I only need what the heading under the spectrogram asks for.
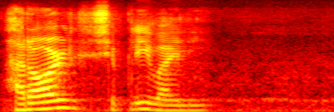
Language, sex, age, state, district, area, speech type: Urdu, male, 18-30, Delhi, North East Delhi, urban, spontaneous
